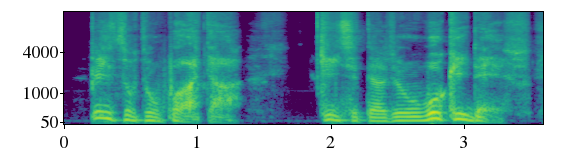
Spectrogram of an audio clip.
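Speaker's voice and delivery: very loud, ponderous, booming crime-boss drawl, slow and heavy. Retelling a comedian's movie impression: Jabba the Hutt voice. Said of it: "especially with the Jabba the Hutt impression".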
